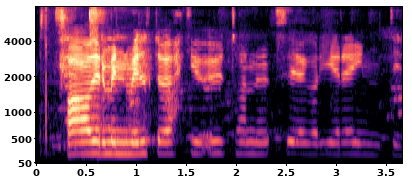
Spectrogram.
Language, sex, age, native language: Icelandic, male, 12, Icelandic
